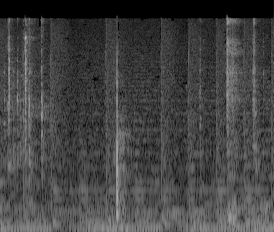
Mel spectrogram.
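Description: Computer keyboard keys tapped as a word is typed: a few scattered clicks, the sharpest about a second in, over quiet background music.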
